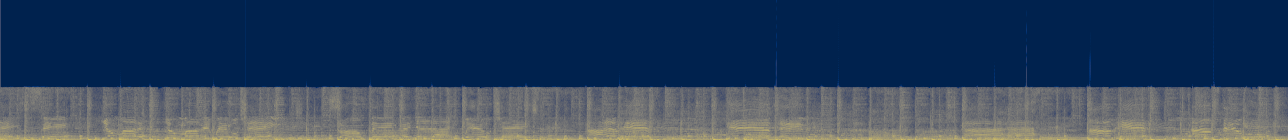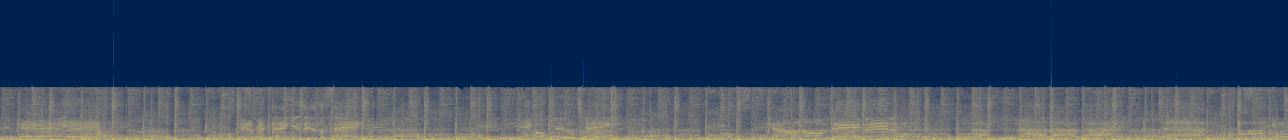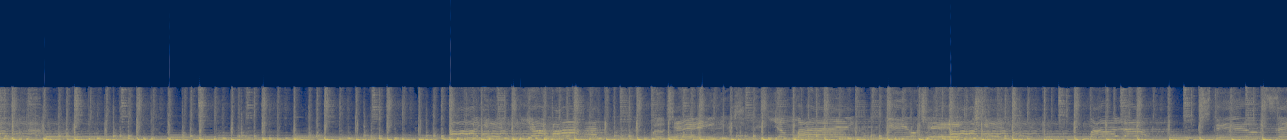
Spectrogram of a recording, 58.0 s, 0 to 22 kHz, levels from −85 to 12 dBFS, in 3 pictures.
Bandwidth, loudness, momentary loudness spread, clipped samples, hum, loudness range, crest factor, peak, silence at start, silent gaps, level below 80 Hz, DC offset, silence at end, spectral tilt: 8.8 kHz; -16 LUFS; 3 LU; under 0.1%; none; 2 LU; 14 dB; 0 dBFS; 0 s; none; -16 dBFS; under 0.1%; 0 s; -5.5 dB/octave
